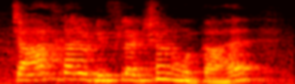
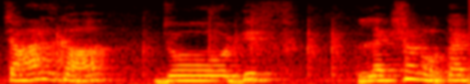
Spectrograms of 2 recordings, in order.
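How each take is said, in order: First: Said in the usual way. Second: Slow, drawn-out dictation for note-takers; measured teacher dictating at writing speed. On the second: Real, not acted. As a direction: spell it out slowly, phrase by phrase. Slowed repeat for students writing.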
